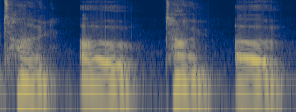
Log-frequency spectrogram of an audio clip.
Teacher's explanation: in the erasmus pronunciation this is a long o sound as in tone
